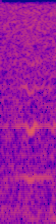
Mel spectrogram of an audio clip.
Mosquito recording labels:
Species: Anopheles gambiae s.s.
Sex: female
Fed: unfed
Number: one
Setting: insect culture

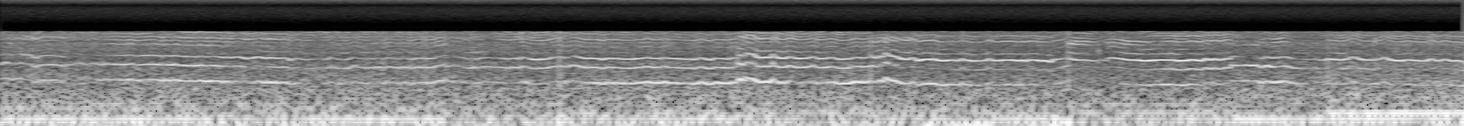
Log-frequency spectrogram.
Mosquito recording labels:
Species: Anopheles dirus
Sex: female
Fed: blood-fed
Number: one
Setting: cup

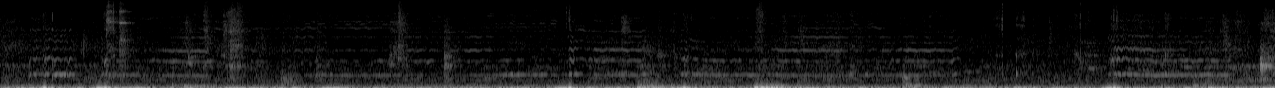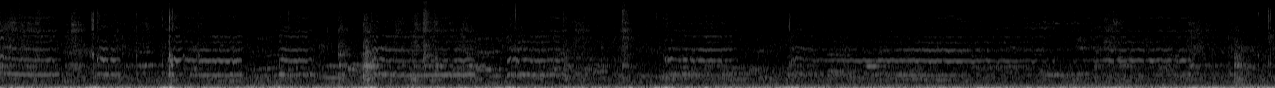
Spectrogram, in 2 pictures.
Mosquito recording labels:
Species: Anopheles funestus s.s.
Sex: female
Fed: unfed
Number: one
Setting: cup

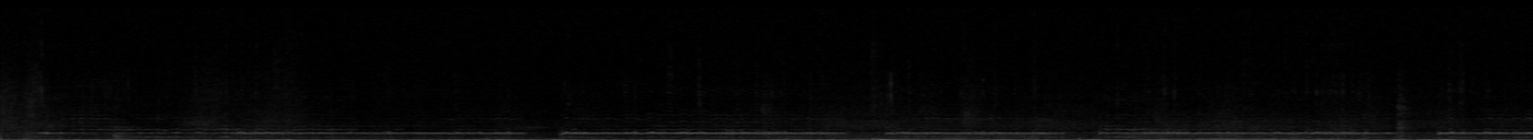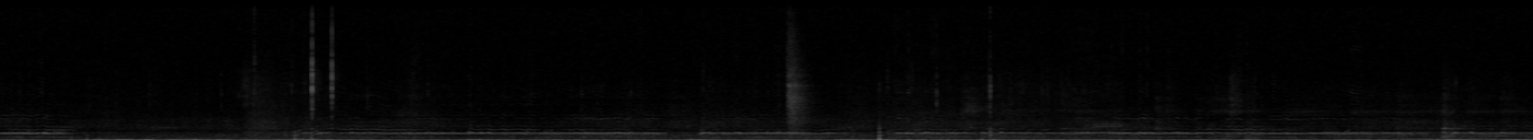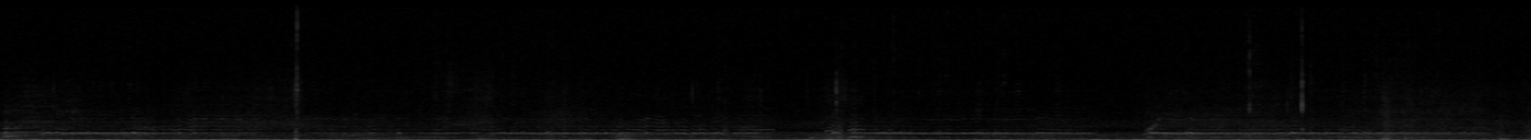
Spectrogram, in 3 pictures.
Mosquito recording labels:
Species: Anopheles arabiensis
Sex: female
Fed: unfed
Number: one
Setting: cup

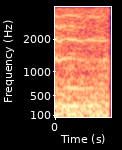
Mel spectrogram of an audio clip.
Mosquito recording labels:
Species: Culex quinquefasciatus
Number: one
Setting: insect culture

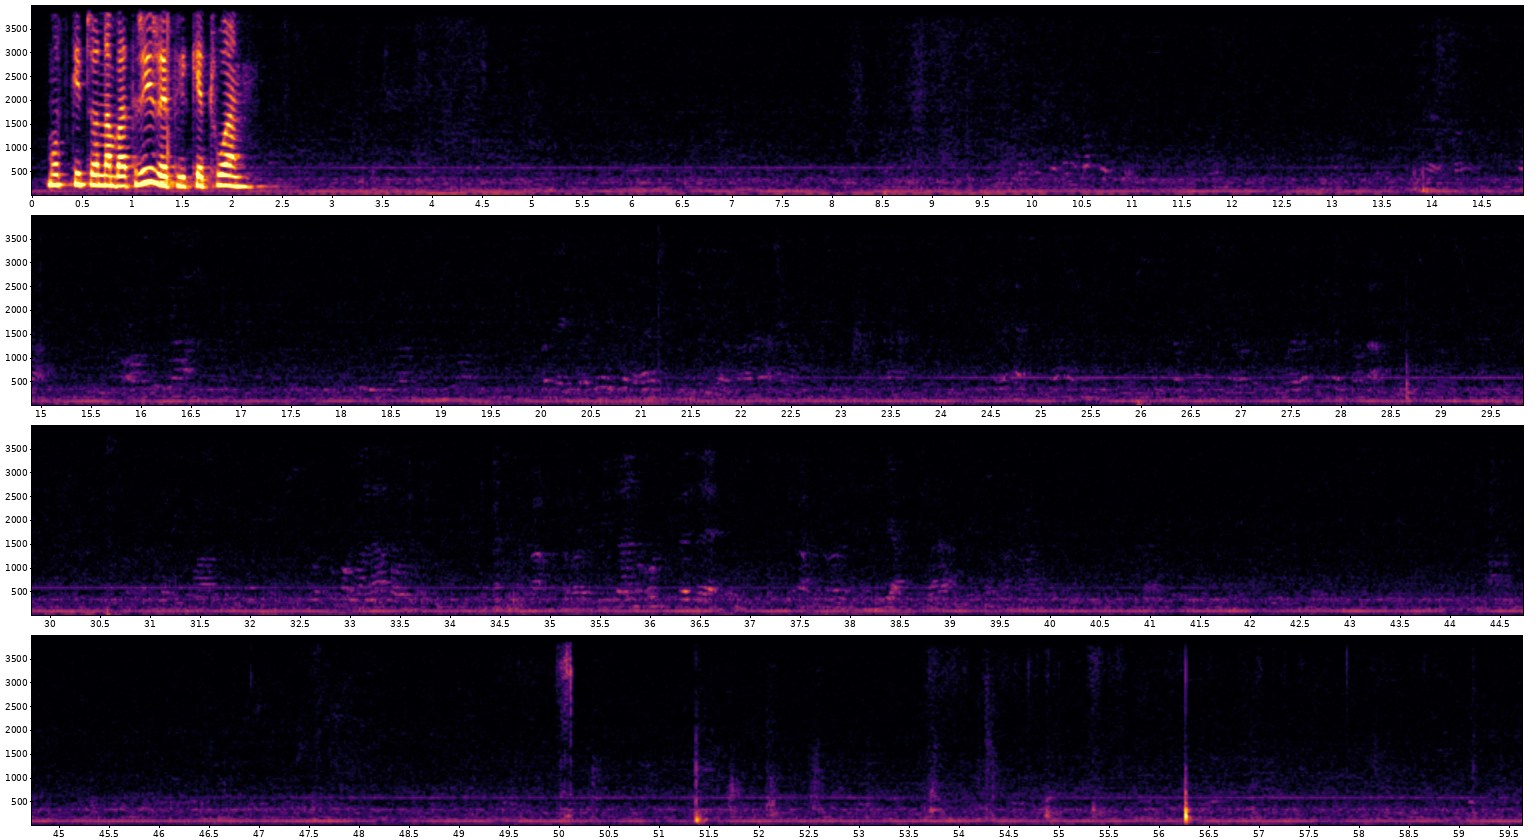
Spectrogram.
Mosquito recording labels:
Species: no mosquito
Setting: insect culture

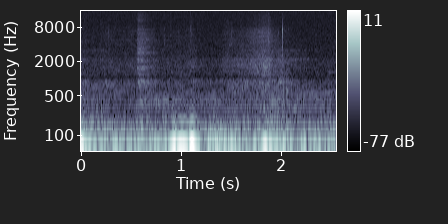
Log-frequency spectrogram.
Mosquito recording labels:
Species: Anopheles arabiensis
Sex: female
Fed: unfed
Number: one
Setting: cup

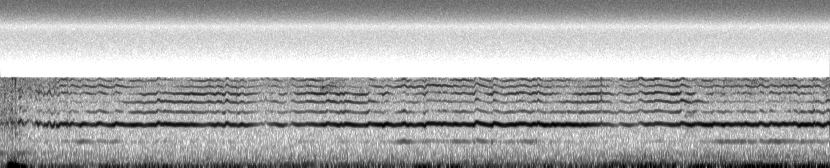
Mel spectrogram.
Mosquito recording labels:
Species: mosquito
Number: one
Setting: cup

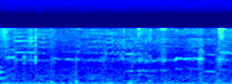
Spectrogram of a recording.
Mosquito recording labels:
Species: mosquito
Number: one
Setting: cup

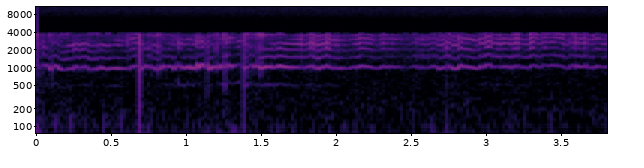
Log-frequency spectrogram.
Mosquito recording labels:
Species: mosquito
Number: one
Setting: cup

